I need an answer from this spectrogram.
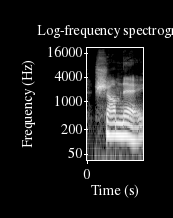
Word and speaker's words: Chamness: And Matt, Joey, I do think Rachel pronounces her last name Chamnay. It's French.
